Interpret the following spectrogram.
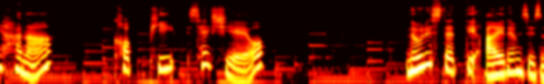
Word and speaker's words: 셋이에요: Now, please note that 셋, 3, 이에요, the be verb, is combined and is pronounced 셋이에요. Separately, it's 셋, followed by the verb 이에요. Putting these together, they're pronounced 셋이에요.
